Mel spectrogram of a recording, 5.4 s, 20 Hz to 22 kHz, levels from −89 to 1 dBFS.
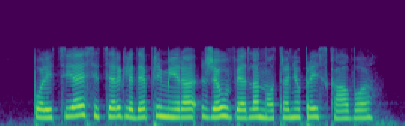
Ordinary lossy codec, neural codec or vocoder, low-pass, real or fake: none; none; 5.4 kHz; real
